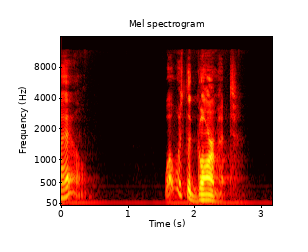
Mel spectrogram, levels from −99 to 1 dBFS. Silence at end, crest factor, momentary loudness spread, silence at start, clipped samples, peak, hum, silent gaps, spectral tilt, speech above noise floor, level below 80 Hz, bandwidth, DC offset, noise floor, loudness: 0.55 s; 22 dB; 22 LU; 0 s; under 0.1%; -8 dBFS; 60 Hz at -50 dBFS; none; -5 dB/octave; 45 dB; -60 dBFS; 12 kHz; under 0.1%; -72 dBFS; -27 LUFS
